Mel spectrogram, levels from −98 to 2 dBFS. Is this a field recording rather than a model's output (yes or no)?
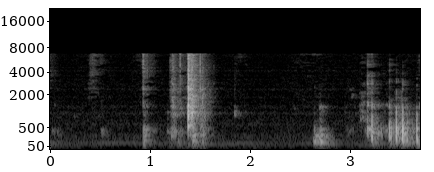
no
